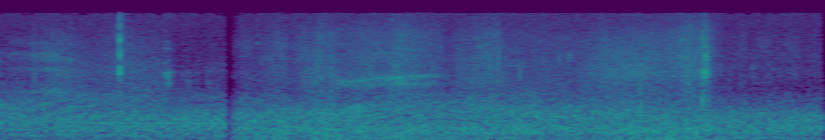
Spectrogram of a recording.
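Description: Steady low rumble of wind buffeting the microphone in an open boat, cut off for an instant about a second in and a little stronger after it, with a couple of faint ticks.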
